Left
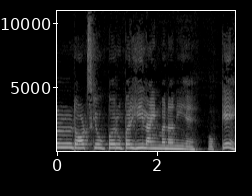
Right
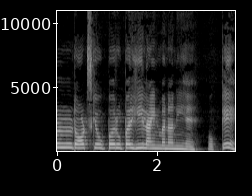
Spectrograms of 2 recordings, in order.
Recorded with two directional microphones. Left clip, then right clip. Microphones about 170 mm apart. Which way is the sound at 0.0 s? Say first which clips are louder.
Right 7 dB; 45° right (ahead or behind).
